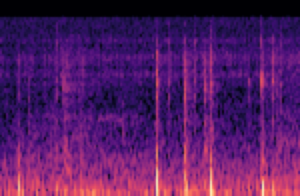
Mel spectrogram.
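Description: Stylus tapping on a tablet screen while writing by hand: a few sharp, separate taps, one near the start, three in quick succession a little past the middle and one at the end.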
